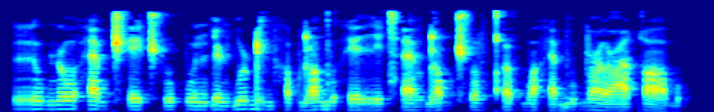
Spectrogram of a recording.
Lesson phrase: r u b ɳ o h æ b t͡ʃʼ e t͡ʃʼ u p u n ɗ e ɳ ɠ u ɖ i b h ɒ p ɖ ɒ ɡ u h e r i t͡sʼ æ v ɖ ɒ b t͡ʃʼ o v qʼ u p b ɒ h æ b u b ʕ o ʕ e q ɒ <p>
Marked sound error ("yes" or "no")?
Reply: yes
